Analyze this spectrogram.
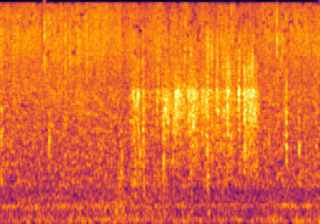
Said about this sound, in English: The rain is just bucketing down on you.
